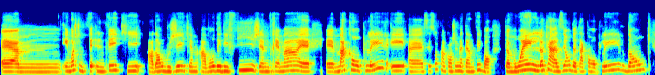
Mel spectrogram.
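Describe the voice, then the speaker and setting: With a Quebec accent, a woman speaks at a very slow pace. Her pitch is fairly high. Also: ordinary pitch variation, very clean recording, silent background. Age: 30s. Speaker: network marketing seller. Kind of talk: vlog self-introduction. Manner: hesitant, many fillers.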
